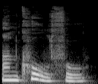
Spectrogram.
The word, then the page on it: uncalled-for: British English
